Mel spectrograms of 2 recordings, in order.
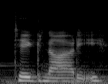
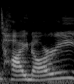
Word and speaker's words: Tighnari: exactly the same but I think what you all are saying is that you could say like take naughty and still be kind of acceptable is that what it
